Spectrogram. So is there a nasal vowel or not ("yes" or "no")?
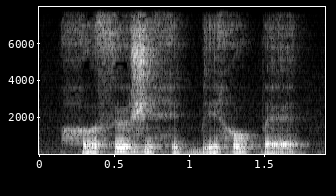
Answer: no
